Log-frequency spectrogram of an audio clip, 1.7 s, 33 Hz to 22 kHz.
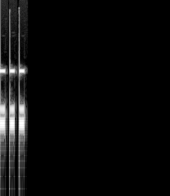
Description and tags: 3 beeps. Model 1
